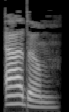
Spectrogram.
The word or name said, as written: adymn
